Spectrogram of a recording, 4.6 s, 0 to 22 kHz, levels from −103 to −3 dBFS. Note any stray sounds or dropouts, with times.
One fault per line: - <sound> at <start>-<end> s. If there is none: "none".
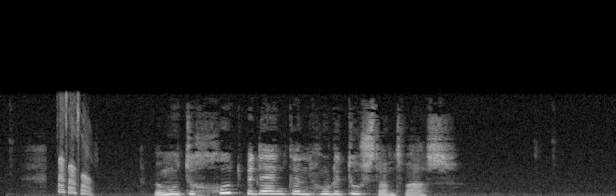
- chirp at 0.4-0.7 s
